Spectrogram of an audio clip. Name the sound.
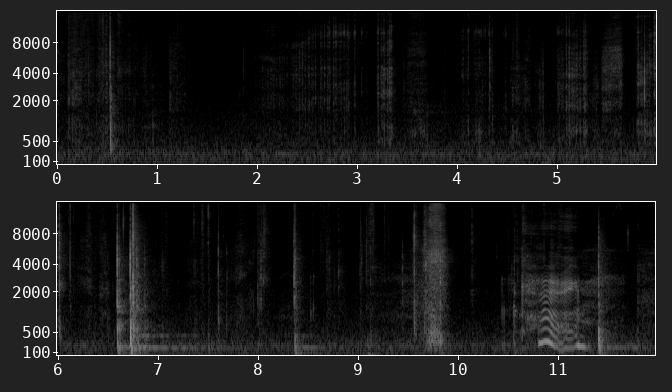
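cutting off excess paper for journal cards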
